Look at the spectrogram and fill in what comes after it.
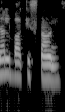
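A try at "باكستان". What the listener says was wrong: با نہیں ہوتی عربی میں، با ہوگی. یہاں پر بھی پے نہیں آئی، بی آئی، بے آیا ہے نا.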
